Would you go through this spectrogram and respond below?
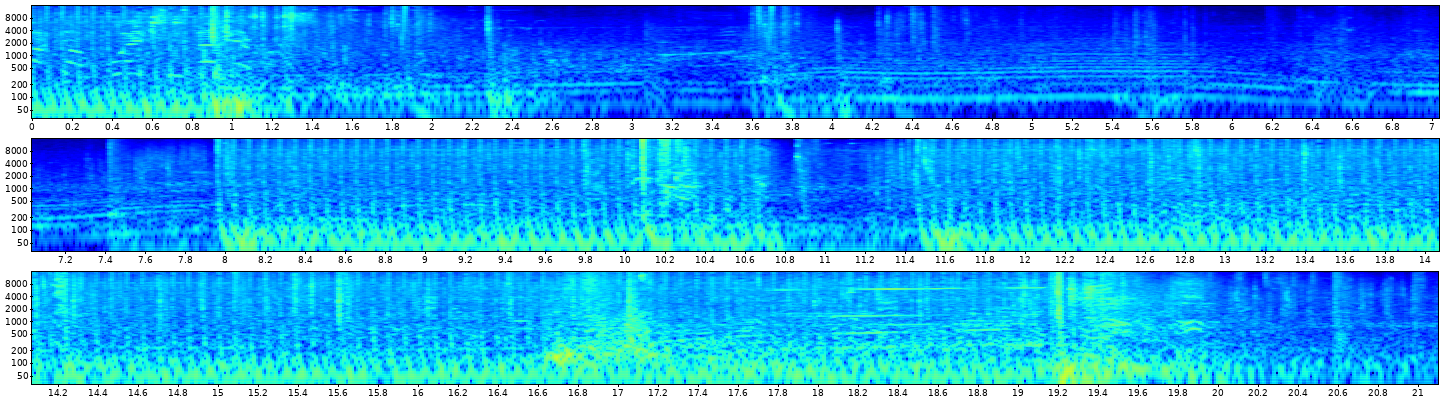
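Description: Sustained machine gun fire in Halo Infinite, continuous rattling bursts over layered combat noise and mechanical clatter, with tonal game sounds in the early part and sharper shots later.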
